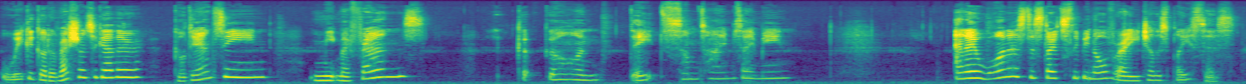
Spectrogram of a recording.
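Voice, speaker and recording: A woman's voice: high-pitched, expressive. A woman playing a young tsundere succubus in an intimate ASMR roleplay, prickly and defensive, with affection and neediness showing through. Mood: earnest, tender. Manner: defensive, teasing, halting when admitting feelings. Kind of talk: scripted ASMR roleplay acting, intimate direct address.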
